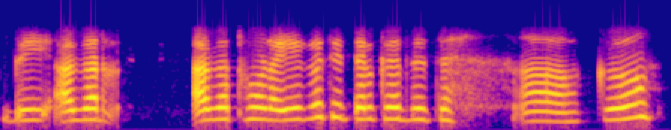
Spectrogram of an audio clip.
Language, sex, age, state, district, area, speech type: Kashmiri, female, 18-30, Jammu and Kashmir, Bandipora, rural, conversation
